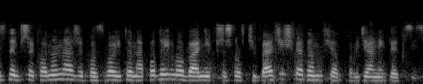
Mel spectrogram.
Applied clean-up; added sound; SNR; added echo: neural separator model SepFormer DNS4.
